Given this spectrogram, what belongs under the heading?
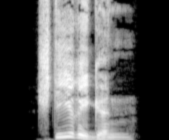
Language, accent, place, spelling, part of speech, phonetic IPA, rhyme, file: German, Germany, Berlin, stierigen, adjective, [ˈʃtiːʁɪɡn̩], -iːʁɪɡn̩, De-stierigen.ogg
- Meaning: inflection of stierig: 1. strong genitive masculine/neuter singular 2. weak/mixed genitive/dative all-gender singular 3. strong/weak/mixed accusative masculine singular 4. strong dative plural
